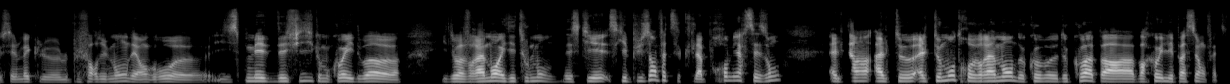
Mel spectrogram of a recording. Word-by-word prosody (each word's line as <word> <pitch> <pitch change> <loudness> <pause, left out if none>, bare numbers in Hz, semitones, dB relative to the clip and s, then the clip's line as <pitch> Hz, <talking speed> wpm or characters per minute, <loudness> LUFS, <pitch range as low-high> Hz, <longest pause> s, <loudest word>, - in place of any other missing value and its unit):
c'est 110 - -8
le 120 - -11
mec 130 0 -7
le 110 -2 -12
le 115 - -14
plus - - -19
fort 125 - -6
du 125 - -9
monde 140 +1 -6
et - - +1
en 115 +1 -3
gros, 125 +4 -5
heu, 105 -2 -7
il 115 - -17
se - - +1
met 155 -1 +2
d - - -24
défis 160 +3 -2
comme 140 -3 -11
quoi 155 +1 +1
il 140 - -2
doit, 135 -4 +2
heu, - - -10 0.4
il 130 - -21
doit 135 0 +2
vraiment 140 +5 +5
aider 145 0 -3
tout 155 - -9
le 155 - -9
monde 150 -6 -9
et 130 - -8
ce - - -3
qui 150 -1 -2
est 150 - -1
ce - - -4
qui 155 - -3
est - - -13
puissant, 160 +8 -1
en 205 - 0
fait, 190 -1 -4
c'est - - -11
que - - -17
la - - +5
1re 180 -1 -4
saison, 175 +6 -4 0.5
elle 150 -4 -1
ta 155 0 +3
elle 150 -2 +6
te 150 0 -2
elle 150 - +7
te 170 - -2
montre 180 -3 -1
vraiment 155 +5 +5
de 145 - -7
cob 145 +1 -5
heu, 145 -1 -4
de 140 - -8
quoi 170 +3 +3
par 130 -2 +6
par 135 - -2
quoi 165 -2 0
il 150 - -6
est - - -2
passé, - - -1
en - - -4
fait. - - -19
145 Hz, 320 wpm, -24 LUFS, 130-155 Hz, 0.5 s, elle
